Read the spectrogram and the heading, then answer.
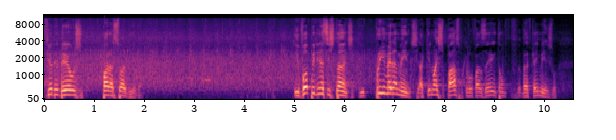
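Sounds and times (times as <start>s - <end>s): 
audience applause: 0.0s - 7.8s
speech: 0.1s - 2.0s, 5.0s - 10.4s.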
